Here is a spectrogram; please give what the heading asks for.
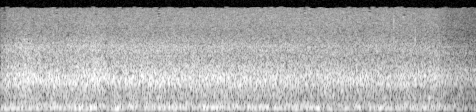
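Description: Rain pattering on a garage roof in Australia in a steady, dense patter, a continuous soft hiss of countless small drops with no voices and no break in the rhythm.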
